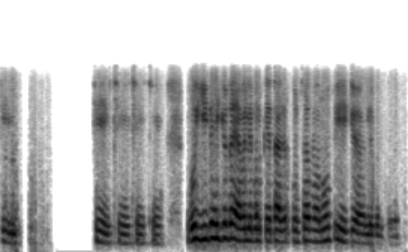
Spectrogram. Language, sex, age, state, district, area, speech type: Kashmiri, male, 45-60, Jammu and Kashmir, Kulgam, urban, conversation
